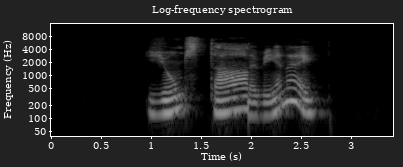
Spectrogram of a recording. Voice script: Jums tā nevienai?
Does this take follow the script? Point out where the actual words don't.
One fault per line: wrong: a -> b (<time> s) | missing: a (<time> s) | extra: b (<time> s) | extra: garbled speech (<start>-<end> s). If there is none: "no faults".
no faults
